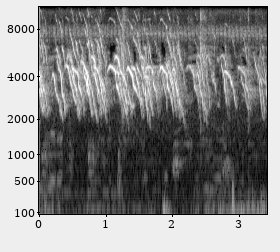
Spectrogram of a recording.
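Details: Chicks calling in distress after their mother hen is picked up, rushing in commotion toward the person holding her; rapid high, descending peeps repeated densely, over two per second, with brief low thumps and handling noise.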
